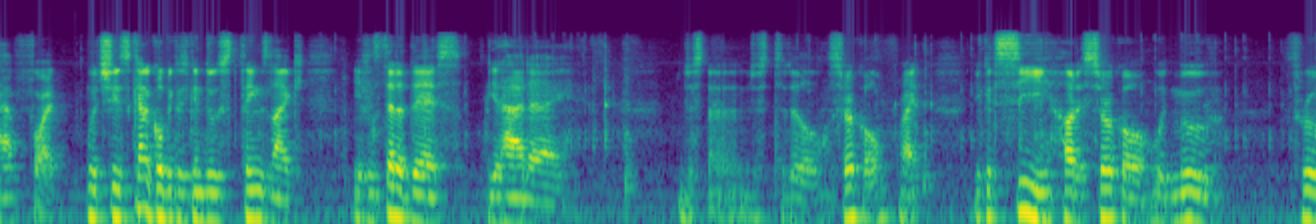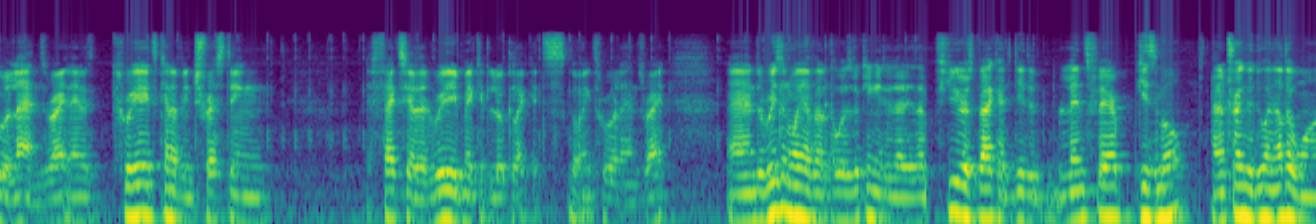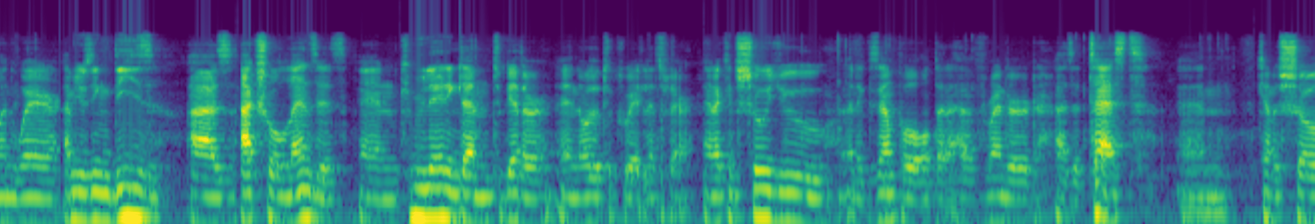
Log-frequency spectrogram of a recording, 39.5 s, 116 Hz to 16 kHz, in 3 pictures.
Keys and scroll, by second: 1.7 1, 3.7 Delete, 4.6 p, 5.8 1, 9.7 1, 27.1 1, 32.9 1, 34.7 r, 38.4 1.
